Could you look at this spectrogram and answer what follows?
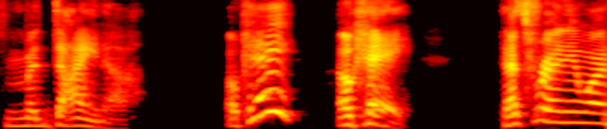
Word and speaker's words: Medina: It's Medina. Kind of grinds my gears when I hear people say mispronounce that city's name.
